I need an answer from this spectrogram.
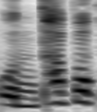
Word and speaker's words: অধ্যাপক: এই কারণে আমরা এই অধ্বনির উচ্চারণটাকে বলবো হচ্ছে অধ্বনির সংবৃত উচ্চারণ। তাহলে এই অধ্বনির উচ্চারণটা যদি অধ্বনির মতোই থাকতো, ও না হইতো, অধ্যাপক না হয় যদি অধ্যাপক হইতো, তাহলে আমরা এটাকে বলতাম বিবৃত উচ্চারণ।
